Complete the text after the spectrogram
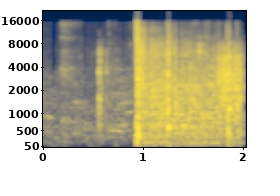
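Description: A firework bursts with a loud bang.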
